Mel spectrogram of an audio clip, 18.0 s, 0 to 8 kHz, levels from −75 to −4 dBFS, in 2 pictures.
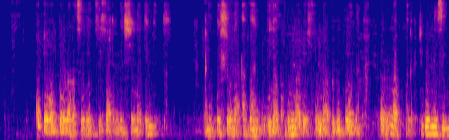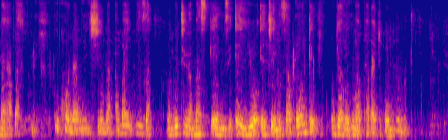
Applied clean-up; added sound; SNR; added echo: neural separator model SepFormer DNS4.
